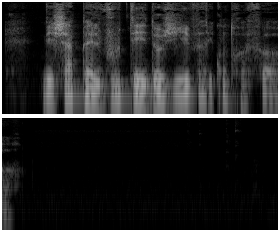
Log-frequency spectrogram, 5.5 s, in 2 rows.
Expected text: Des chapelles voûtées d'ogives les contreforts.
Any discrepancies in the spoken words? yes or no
no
